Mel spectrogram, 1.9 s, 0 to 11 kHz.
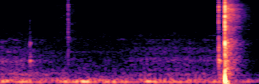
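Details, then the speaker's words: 1980s Honda ATC200 three-wheeler, long parked: bridging the starter solenoid heavy cables gives a single sharp spark crack, then no cranking; heavy current flow, starter motor suspected seized. "Ooh, sparks. Right. Looks to me like he's not going to crank over. There's a lot of current flow there."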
